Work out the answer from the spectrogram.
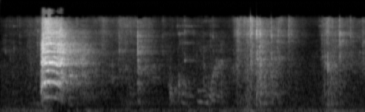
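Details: Two-year-old captive grey parrot, startled by a companion blue-fronted amazon, gives a loud harsh squawk followed by quieter mimicked speech-like syllables and scattered rasping calls.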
